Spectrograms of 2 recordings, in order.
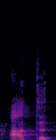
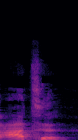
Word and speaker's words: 아뜨: 네, 네, Burn Up 안무의 포인트는 아뜨거워를 표현한 아뜨 댄스입니다. 아뜨요? 네, 아뜨 댄스. 아뜨거워의 아뜨. 네, 아뜨 댄스. 근데 대충 발음하면 또 아트.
